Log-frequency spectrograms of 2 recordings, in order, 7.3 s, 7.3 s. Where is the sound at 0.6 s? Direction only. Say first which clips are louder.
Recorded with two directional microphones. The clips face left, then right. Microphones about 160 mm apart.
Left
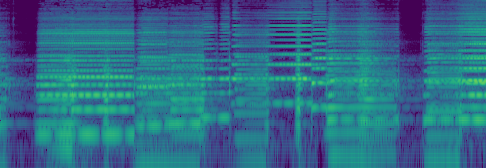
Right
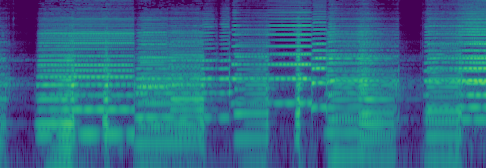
Even; 5° left (ahead or behind).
